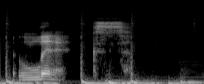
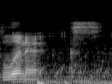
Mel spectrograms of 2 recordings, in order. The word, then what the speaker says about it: Linux: this recording he pronounces linux linux with a with a short but close unrounded front vowel commercial and popular uptake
